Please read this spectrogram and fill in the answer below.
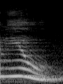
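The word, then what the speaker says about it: knew: الكي سايلنت يا جماعة الكي سايلنت بكتبها مش بنطقها أنا بكتبها new.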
